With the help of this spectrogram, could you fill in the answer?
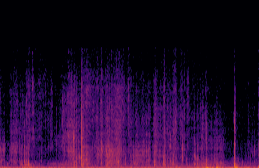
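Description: Bare hands scoop, squeeze and crumble a heap of pale green-tinted gym chalk (magnesium carbonate) on a board, working the dry solid pieces and powder. Soft, dry crumbling and crinkly crunching runs steadily over a low rumble, with a few sharper, louder crunches toward the end.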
